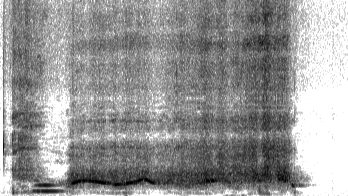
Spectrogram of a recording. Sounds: Sigh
